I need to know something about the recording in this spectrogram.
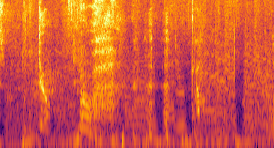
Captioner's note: old man noises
